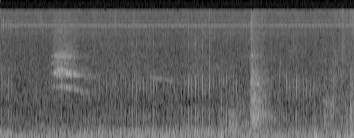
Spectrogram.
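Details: Sable classic tabby tuxedo RagaMuffin boy kitten purring: a continuous low rumble fills the clip, joined early by a brief high squeaky meow and later by a soft rustle.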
